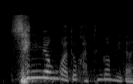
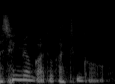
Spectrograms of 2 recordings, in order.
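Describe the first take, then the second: First: Said in the usual way. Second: Softly repeated, dropping away; quiet echo. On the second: Real, not acted. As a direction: say it again under the breath. Repeats phrase, second softer. (조용히 되뇌듯)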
